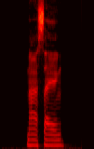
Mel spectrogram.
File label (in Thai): "นางห่อง", ภาษาโคราช; 1. หญิงที่อยู่แต่ในห้องไม่ยอมออกไปไหน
